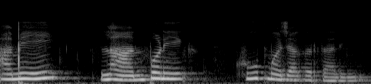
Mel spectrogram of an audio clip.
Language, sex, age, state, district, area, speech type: Goan Konkani, female, 18-30, Goa, Canacona, rural, spontaneous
